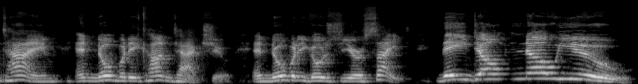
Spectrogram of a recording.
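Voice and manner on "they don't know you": slow, loud, high-pitched emphasis; emphatic shout. Real, not acted. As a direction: drive the point home, slowly. Emphatic point to listeners.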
